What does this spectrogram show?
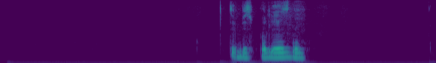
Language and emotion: Russian, neutral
